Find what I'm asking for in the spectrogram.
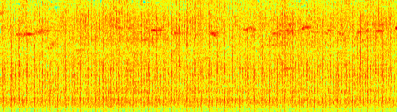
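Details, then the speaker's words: Vintage Fiat hot-bulb (testa calda) tractor, exact model unknown, ploughing at a festival: steady, even thudding beat with a regular rhythm under load. The normal running beat of a hot-bulb engine. "Sì è un'altra Fiat Ma che Fiat è quella lì è un testa calda sentite come batte è un testa calda"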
